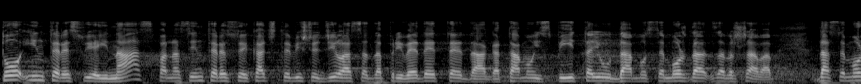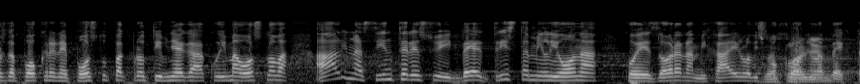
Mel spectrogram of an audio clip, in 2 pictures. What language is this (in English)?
Serbian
